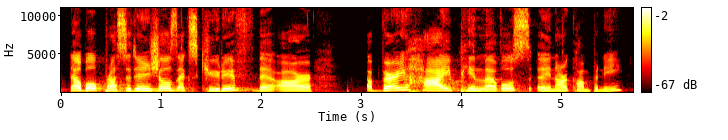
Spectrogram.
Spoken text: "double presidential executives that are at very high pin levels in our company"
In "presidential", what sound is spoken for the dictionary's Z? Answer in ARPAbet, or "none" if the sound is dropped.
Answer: S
